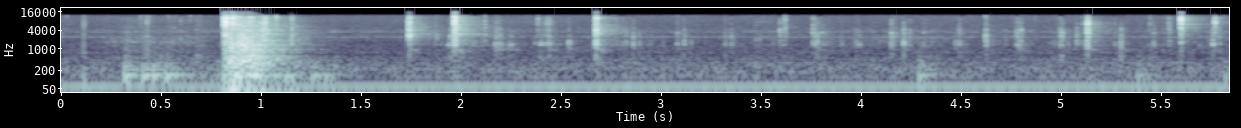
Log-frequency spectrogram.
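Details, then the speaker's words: Audi A4 1.8T AEB engine, cylinder head off on the bench, with the cam turned by hand: one loud, heavy clunk, then scattered light ticks as the cam jumps and the cam chain tensioner rises and slams down; owner unsure whether this is normal. "now when I turn this you see it jump [Music] you'll see the tensioner go up and then it'll slam"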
